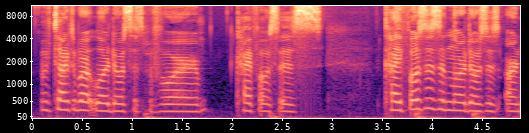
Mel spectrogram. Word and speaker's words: kyphosis: Oh, kyphosis. I've been saying it wrong the whole time. – You only said it once before this. It's kyphosis.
